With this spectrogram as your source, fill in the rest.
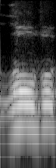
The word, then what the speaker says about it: Louisville: Not Louisville, Louisville, Kentucky. That's how it's said.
